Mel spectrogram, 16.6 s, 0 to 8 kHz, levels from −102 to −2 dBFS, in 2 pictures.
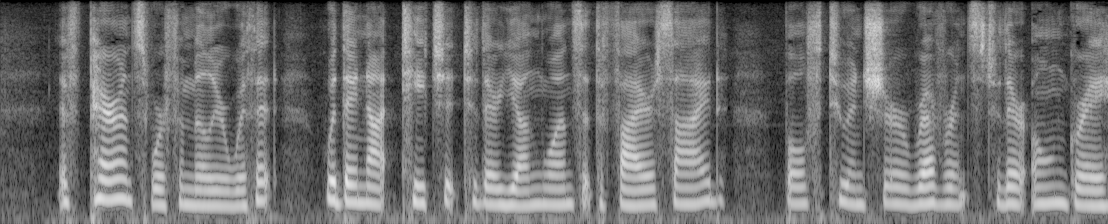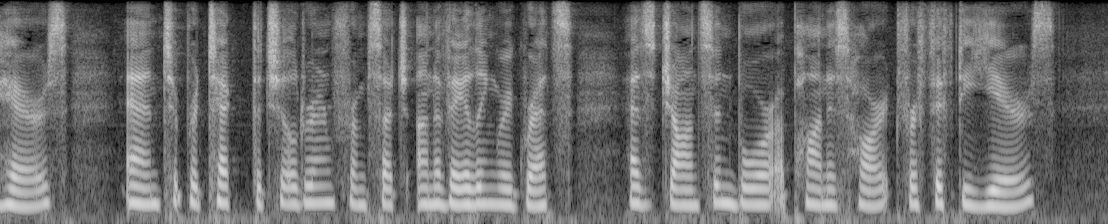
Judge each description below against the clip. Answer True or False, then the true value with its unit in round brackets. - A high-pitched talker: False (175 Hz)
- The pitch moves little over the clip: True (1.8 semitones)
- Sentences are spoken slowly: False (160 wpm)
